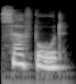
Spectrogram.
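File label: "surfboard", British English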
